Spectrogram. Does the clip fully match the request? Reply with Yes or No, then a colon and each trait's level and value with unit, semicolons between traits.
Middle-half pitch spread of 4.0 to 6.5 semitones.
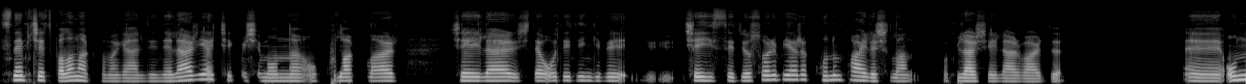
No: average, 2.8 semitones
